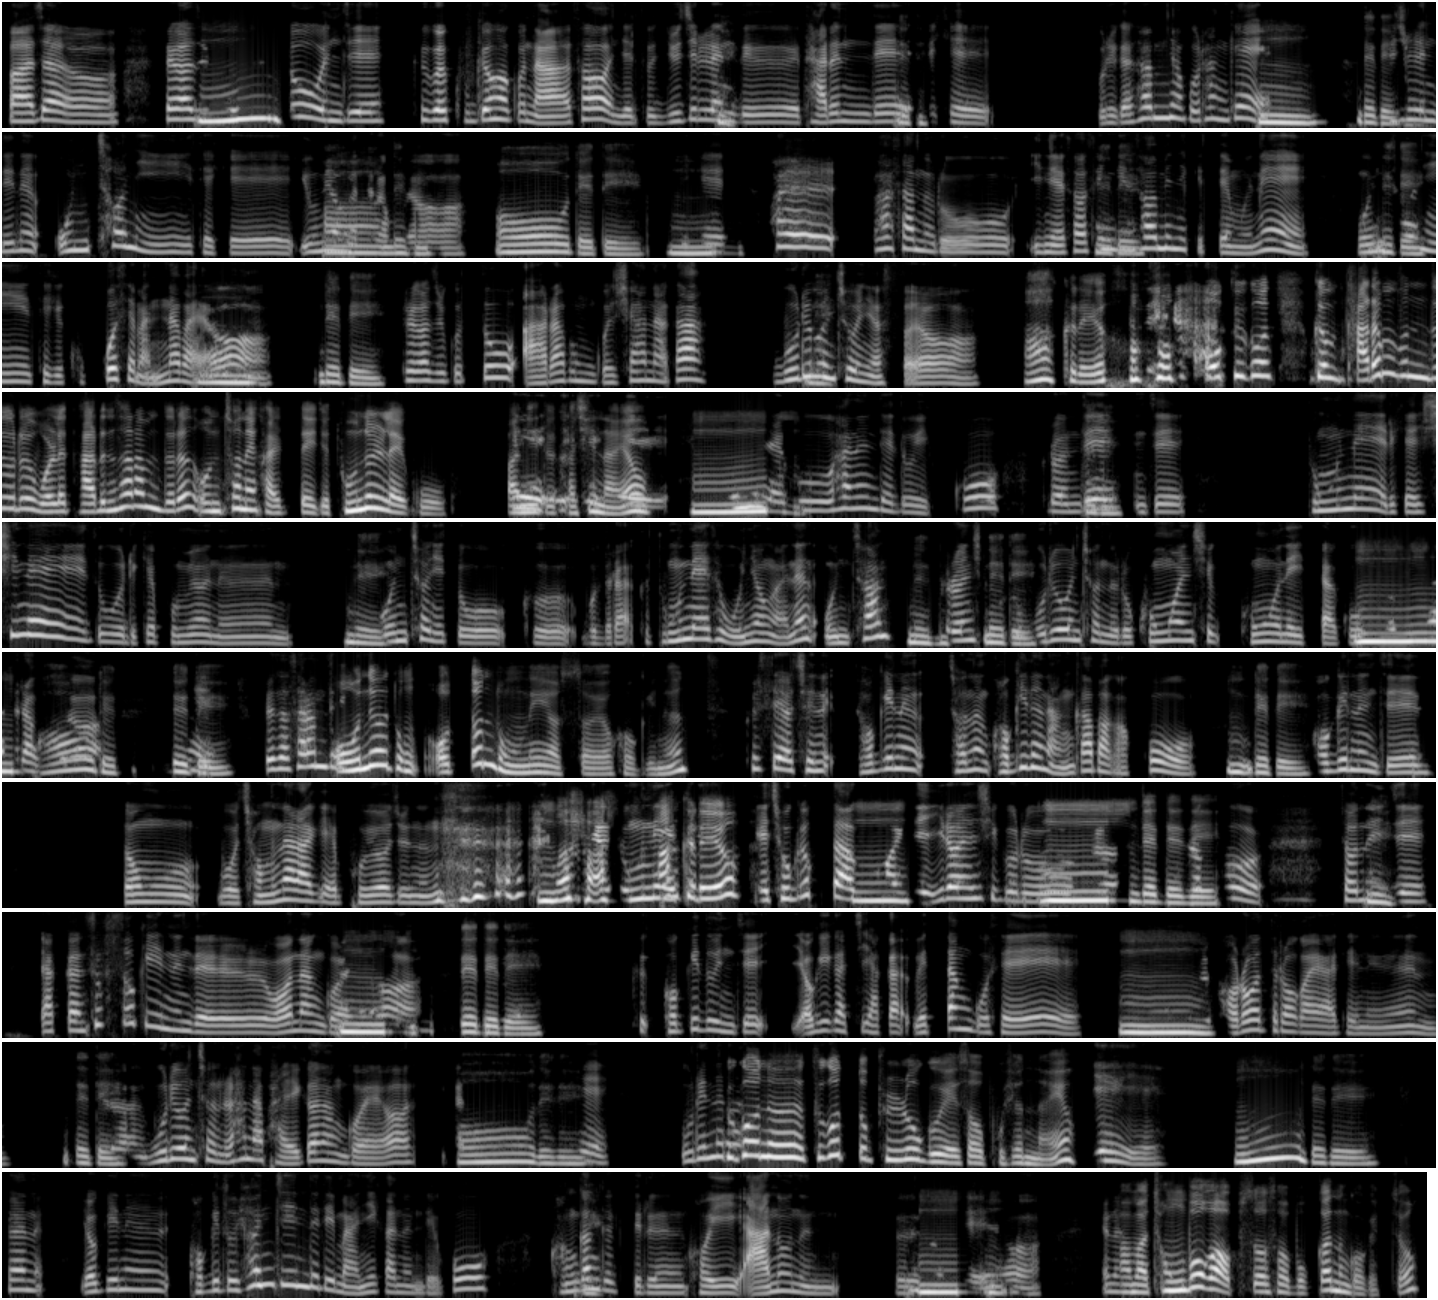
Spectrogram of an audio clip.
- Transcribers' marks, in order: "섬이기" said as "섬인이기"; distorted speech; laugh; tapping; teeth sucking; laugh; unintelligible speech; unintelligible speech
- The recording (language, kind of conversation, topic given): Korean, podcast, 여행 중에 우연히 발견한 숨은 장소에 대해 이야기해 주실 수 있나요?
